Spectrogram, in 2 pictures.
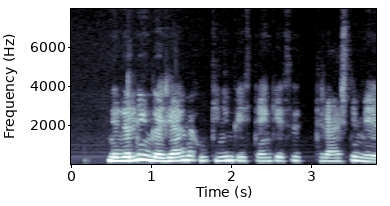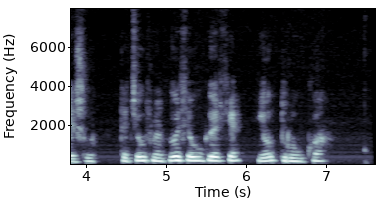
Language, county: Lithuanian, Vilnius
